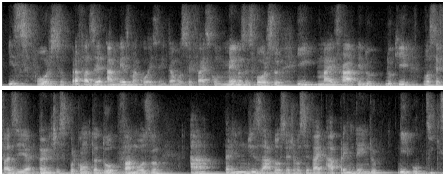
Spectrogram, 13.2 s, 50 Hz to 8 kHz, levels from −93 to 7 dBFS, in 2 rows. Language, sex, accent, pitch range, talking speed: Portuguese, male, Brazilian, 90-130 Hz, 155 wpm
